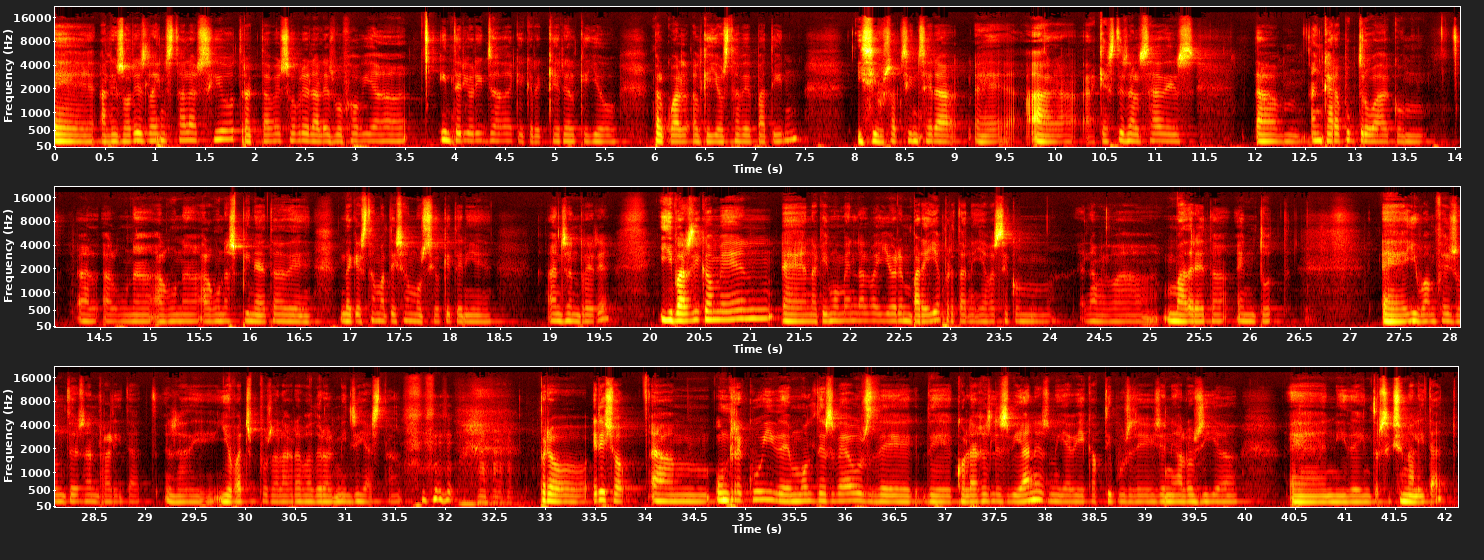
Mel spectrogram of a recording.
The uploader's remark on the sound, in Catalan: Ens estrenem en directe amb nervis i il·lusió i ho fem des del D’A Festival de Cinema de Barcelona.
